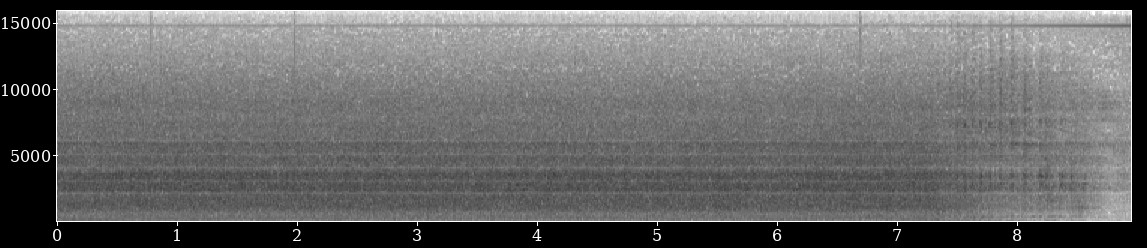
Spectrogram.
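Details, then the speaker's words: John Deere JS25 walk-behind mower after engine swap from a Toro: small single-cylinder runs smooth and even with steady tone, then throttles down, mower drives forward; normal running. "I'd say that's pretty successful it even goes forward"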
